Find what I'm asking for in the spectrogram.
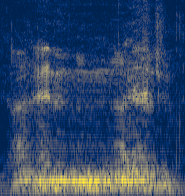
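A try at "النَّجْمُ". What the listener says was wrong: Qalqala. Jeen, sukoon, right? So we should have that little pop. So it should sound like this. An-najmu.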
